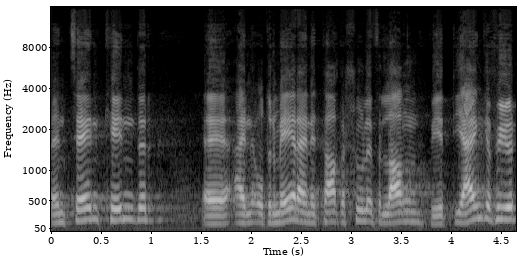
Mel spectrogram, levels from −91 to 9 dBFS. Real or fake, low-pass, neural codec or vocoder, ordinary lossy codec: real; 14.4 kHz; none; Opus, 32 kbps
